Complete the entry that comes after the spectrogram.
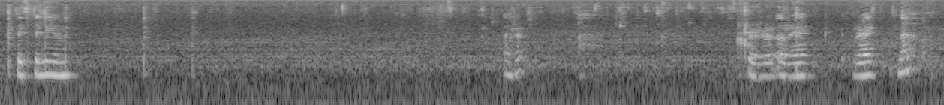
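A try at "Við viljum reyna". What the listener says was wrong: With William Reina. With William Regna means we want to rain, as in to precipitate from the sky. But with William Reina.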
